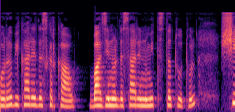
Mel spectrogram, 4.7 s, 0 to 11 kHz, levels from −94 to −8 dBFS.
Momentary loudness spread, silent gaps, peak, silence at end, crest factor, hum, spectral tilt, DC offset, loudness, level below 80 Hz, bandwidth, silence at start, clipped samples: 10 LU; none; -2 dBFS; 0 s; 20 dB; none; -5.5 dB/octave; under 0.1%; -22 LUFS; -68 dBFS; 7.8 kHz; 0 s; under 0.1%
